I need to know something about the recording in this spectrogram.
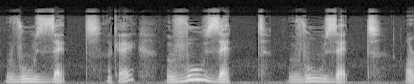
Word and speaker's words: vous êtes: So in that case, vous is ending with S, and then you tend to make a little link between them. So vous êtes, z, it goes like that. Vous êtes, okay?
